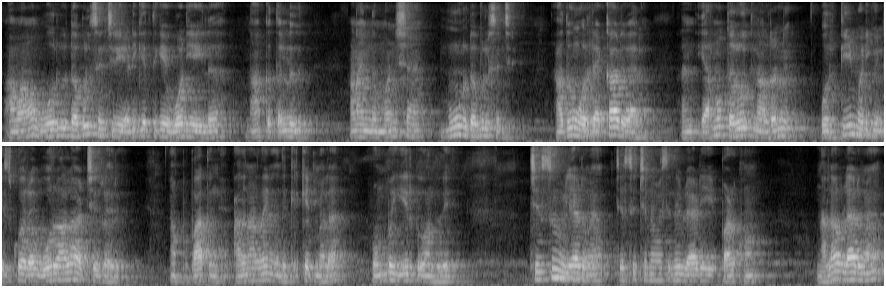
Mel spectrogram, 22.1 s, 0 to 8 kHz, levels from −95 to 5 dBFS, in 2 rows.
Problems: background sounds at intervals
